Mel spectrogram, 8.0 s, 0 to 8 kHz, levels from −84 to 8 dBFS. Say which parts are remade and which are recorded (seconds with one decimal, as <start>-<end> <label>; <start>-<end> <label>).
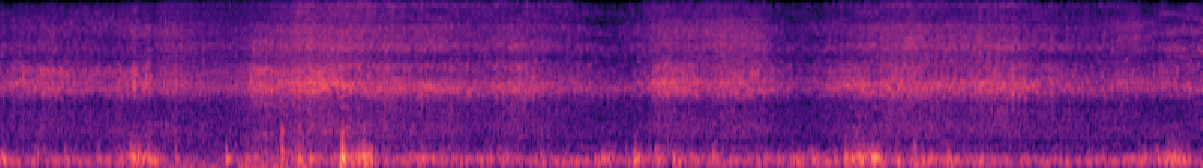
0.0-1.1 remade; 1.1-2.1 recorded; 2.1-8.0 remade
